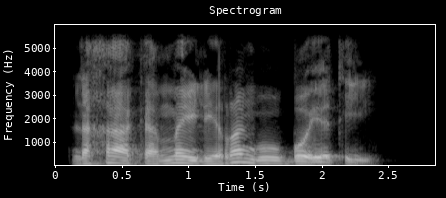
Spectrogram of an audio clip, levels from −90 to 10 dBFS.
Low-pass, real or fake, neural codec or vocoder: 5.4 kHz; fake; vocoder, 44.1 kHz, 80 mel bands, Vocos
